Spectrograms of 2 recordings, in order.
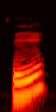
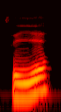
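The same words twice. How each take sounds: The two takes are said the same way.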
